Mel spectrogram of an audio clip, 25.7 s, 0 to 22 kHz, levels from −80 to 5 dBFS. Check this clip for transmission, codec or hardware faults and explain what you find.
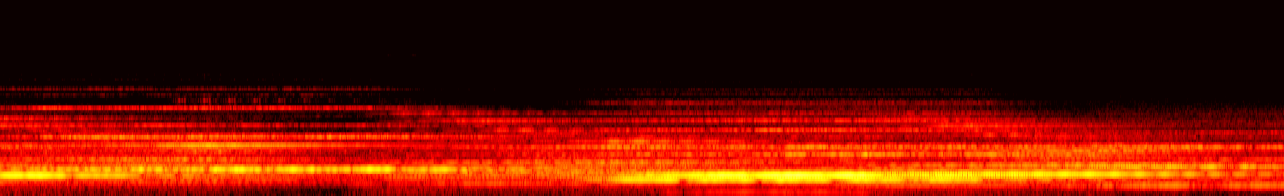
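No transmission, codec or hardware faults.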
